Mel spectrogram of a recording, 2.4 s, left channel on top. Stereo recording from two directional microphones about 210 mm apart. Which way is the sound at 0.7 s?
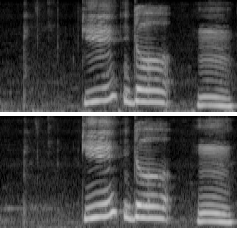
10° left (ahead or behind).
